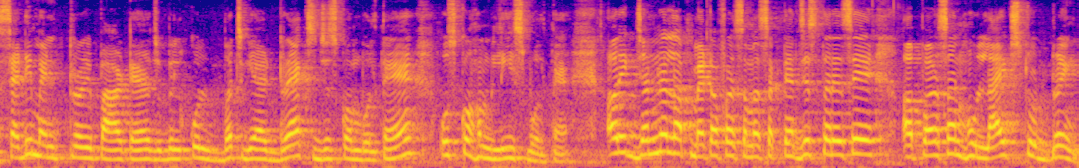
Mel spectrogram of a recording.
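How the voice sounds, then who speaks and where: A man with a high-sitting, dark-toned voice teaches a literature lesson on poetry, explaining poetic devices step by step. He switches often between Hindi and English, uses many fillers, and addresses his listeners as friends in an explanatory manner.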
